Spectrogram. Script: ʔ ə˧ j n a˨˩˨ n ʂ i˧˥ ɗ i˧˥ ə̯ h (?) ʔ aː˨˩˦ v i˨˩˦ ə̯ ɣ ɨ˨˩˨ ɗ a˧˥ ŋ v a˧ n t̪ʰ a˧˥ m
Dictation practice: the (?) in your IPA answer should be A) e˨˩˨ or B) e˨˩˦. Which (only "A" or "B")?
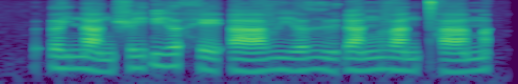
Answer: A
